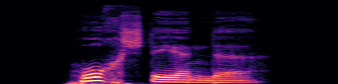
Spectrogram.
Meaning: inflection of hochstehend: 1. strong/mixed nominative/accusative feminine singular 2. strong nominative/accusative plural 3. weak nominative all-gender singular
- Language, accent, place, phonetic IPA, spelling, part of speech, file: German, Germany, Berlin, [ˈhoːxˌʃteːəndə], hochstehende, adjective, De-hochstehende.ogg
